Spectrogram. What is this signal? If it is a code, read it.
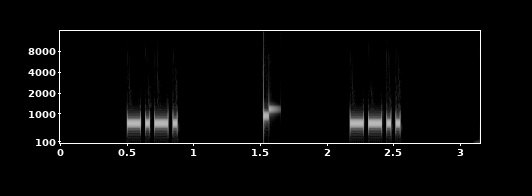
Morse code, heard as a keyed tone, about 35 wpm, 700 Hz. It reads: C Z
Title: Single Letter-Number Alt - Rapid-Fire 35wpm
